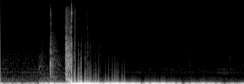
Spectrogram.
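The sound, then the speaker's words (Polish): A balcony door slams shut with a heavy, booming low thud, preceded by a brief rattle and followed by a short rumbling decay, then quiet; a test of very low frequencies. “W momencie, kiedy zamykam balkon, no właśnie jest taki, taki bas duży.”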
